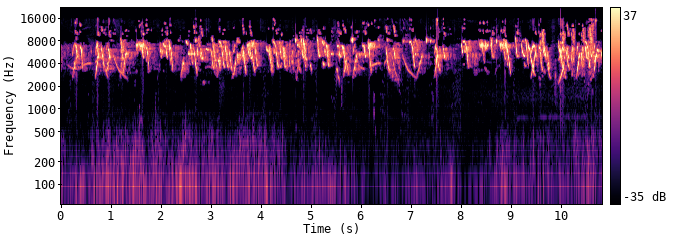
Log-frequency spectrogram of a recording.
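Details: Played to spur a cold canary into singing, saffron finch song pours out as continuous high twittering of fast chirps and slurred notes, with a brief pause near the middle and a low hum beneath.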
